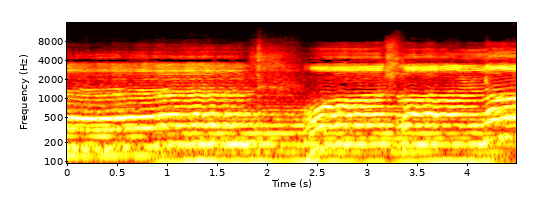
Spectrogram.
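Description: Byzantine chant: a male chanter sings the melismatic melody of a Lenten idiomelon over a steady held low note, the ison drone. Near the middle the melody breaks off briefly, then resumes on a rising note.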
